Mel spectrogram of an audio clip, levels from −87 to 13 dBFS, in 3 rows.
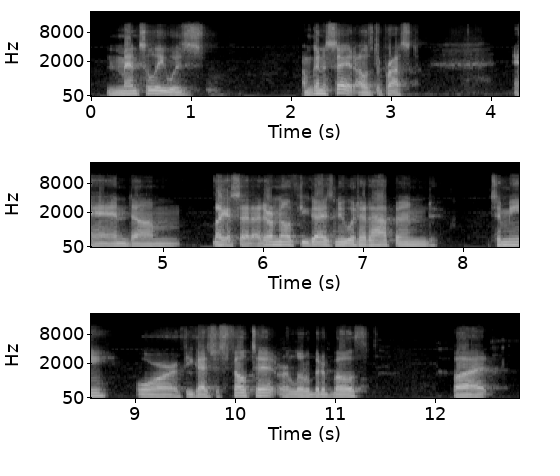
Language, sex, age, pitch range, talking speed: English, male, 30-49, 100-120 Hz, 185 wpm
